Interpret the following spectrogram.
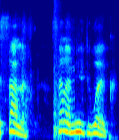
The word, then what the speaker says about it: sala: So your tone, the way you pronounce gives the meaning to the word.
